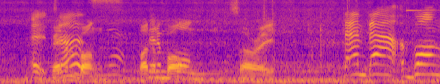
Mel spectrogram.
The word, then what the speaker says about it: Battambang: Bam bam bong or bam bang. Battambang. Battambang. That's how the locals say.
